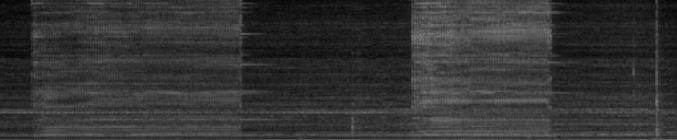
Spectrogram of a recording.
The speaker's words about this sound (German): Also ich hebe den jetzt an die Schleifmaschine und die Schneide, die halt stumpf ist von vorher, die versuche ich jetzt wieder Rasiermesser scharf zu machen.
